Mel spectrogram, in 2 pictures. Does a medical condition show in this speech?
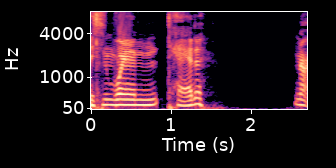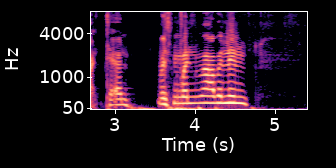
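Yes: cerebral palsy.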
